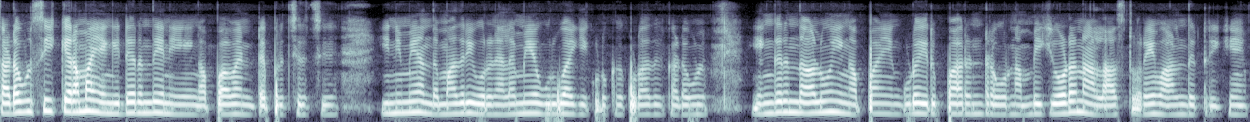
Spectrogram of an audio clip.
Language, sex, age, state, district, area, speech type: Tamil, female, 30-45, Tamil Nadu, Madurai, rural, spontaneous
